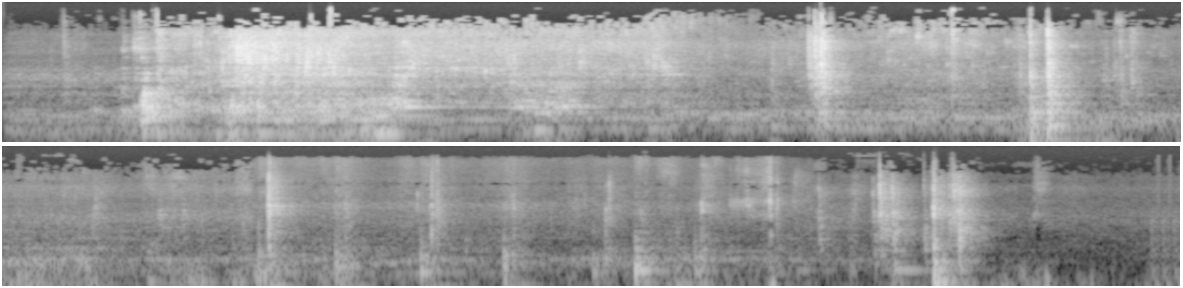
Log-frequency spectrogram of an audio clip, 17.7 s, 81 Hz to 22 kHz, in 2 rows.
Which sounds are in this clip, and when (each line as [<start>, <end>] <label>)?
[0.89, 5.32] toilet flushing
[5.95, 6.42] light switch
[7.60, 8.71] door
[10.48, 15.29] footsteps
